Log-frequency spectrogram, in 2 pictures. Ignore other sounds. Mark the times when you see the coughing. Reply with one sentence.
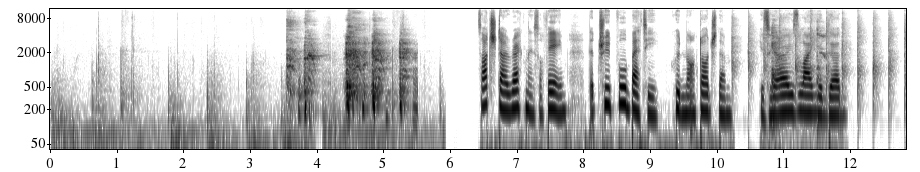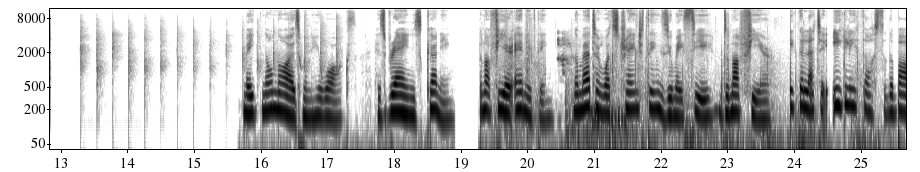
You can hear the coughing from 3.5 to 5.5 s, from 10.8 to 11.8 s and from 20.4 to 21.6 s.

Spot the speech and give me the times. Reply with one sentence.
You can hear the speech from 6.4 to 11.9 s and from 15.7 to 25.6 s.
